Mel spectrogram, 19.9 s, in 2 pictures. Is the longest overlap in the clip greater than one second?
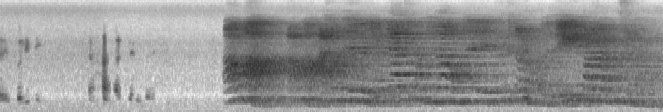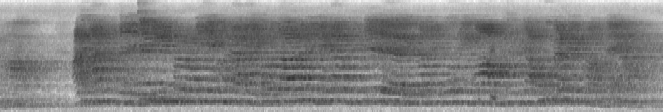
No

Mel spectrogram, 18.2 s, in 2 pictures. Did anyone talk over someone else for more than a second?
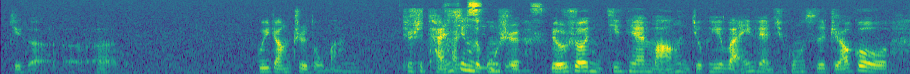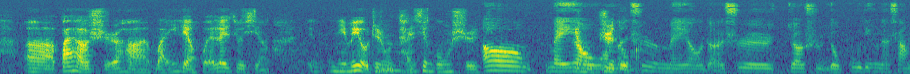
Yes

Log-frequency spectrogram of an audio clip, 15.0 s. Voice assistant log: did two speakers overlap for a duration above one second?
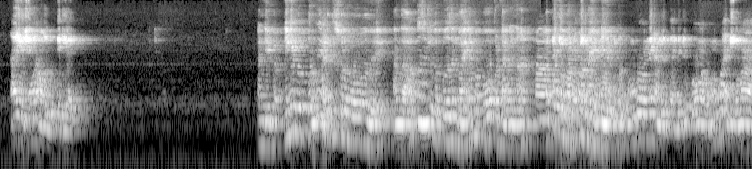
Yes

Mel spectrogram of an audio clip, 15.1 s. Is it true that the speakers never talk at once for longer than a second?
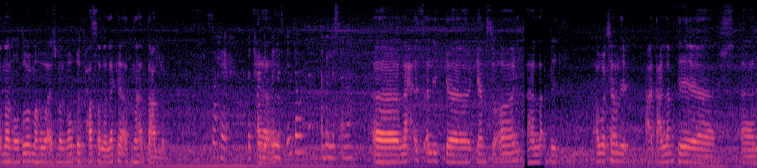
Yes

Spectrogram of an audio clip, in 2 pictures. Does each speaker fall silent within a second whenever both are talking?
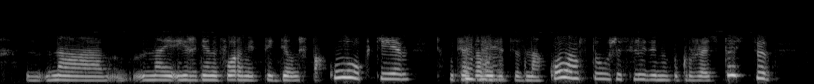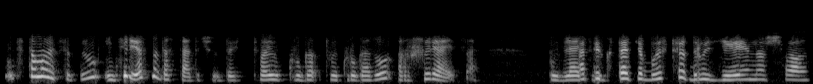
Yes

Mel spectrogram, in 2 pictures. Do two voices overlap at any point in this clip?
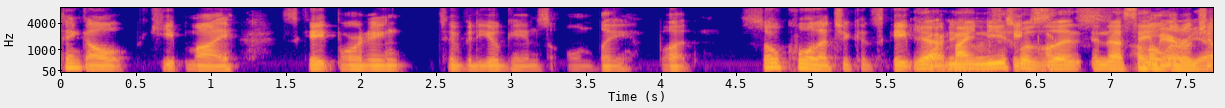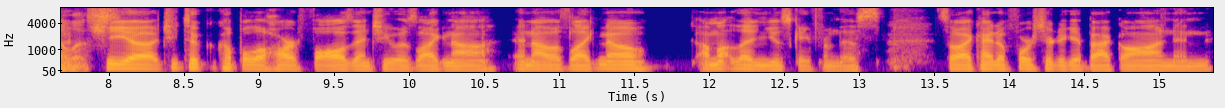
Yes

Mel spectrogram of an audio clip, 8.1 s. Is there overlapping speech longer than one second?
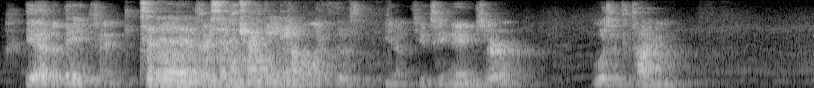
Yes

